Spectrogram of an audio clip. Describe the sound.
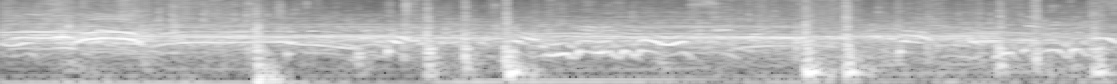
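A reporter bangs on a car window: sharp, irregular thumps, several in quick bursts, heard over a steady hum of crowd chatter and overlapping voices.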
